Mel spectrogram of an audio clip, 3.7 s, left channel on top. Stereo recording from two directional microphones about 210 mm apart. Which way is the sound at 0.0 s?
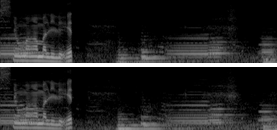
30° left (ahead or behind).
